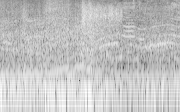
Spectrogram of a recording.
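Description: An underpowered car driven in GTA San Andreas, a continuous engine drone with shifting pitch and faint tire noise, steady throughout with a voice talking over it.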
